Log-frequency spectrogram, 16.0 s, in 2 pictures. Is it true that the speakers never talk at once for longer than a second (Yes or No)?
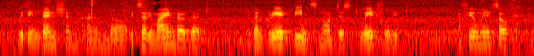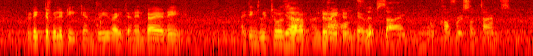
No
